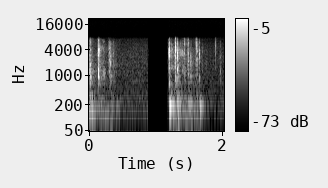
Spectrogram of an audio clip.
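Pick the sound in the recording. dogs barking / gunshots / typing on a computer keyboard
typing on a computer keyboard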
